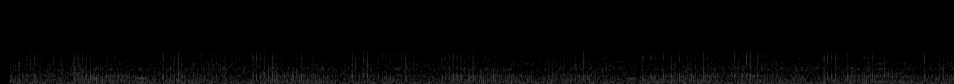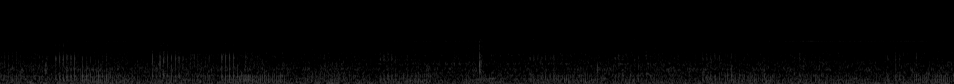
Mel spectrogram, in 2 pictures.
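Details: Ragdoll cat Rara, eight years old, affectionate while being touched on a new bed indoors. A low, continuous rumbling purr runs steadily through the whole stretch under a soft room hiss.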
